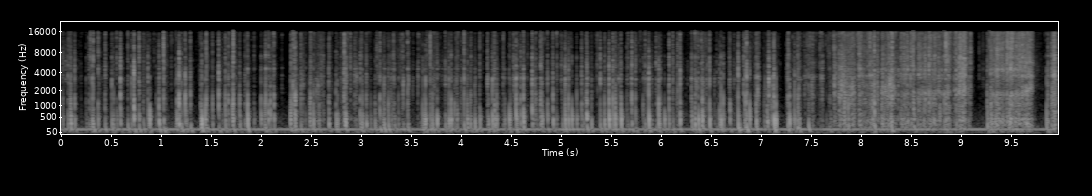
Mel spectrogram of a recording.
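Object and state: Floral foam block tapped and scratched.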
